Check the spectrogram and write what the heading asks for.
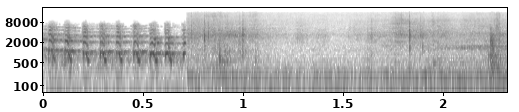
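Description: Short edited-in censor sound effect: a rapidly pulsing tone, about a dozen quick pulses sliding slightly down in pitch, cut off after under a second, followed by faint room tone.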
